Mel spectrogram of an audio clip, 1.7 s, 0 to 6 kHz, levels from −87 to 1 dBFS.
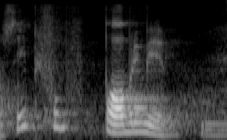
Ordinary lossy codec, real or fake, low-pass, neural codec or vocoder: none; real; 5.4 kHz; none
